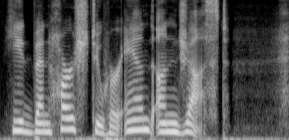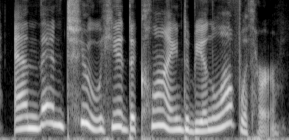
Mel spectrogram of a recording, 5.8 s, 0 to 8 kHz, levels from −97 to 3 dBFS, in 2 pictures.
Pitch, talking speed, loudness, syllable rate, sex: 230 Hz, 205 wpm, -15 LUFS, 4.7 syllables/s, female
